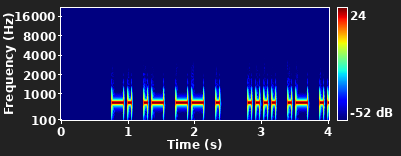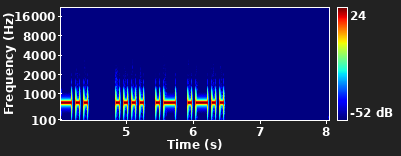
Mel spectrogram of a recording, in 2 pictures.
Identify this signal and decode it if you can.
Morse code, heard as a keyed tone, about 20 wpm, 700 Hz. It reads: NAME HAL HAL
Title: Practice QSO - Exchange 1 - Beginning - 20wpm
